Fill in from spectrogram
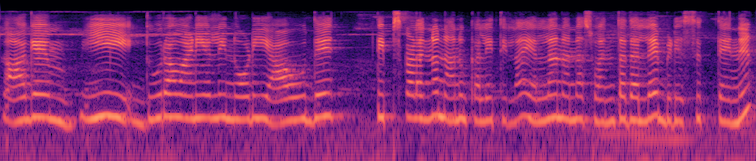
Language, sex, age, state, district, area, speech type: Kannada, female, 18-30, Karnataka, Davanagere, rural, spontaneous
